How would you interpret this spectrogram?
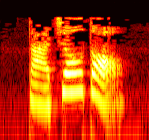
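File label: "打交道", Mandarin Chinese; hsk; chinese-flashcards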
